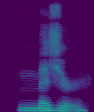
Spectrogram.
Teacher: It tells you which syllable in the word is emphasized or stressed. In measure, the stress is on the first syllable, me. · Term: primary stress mark, primary stress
